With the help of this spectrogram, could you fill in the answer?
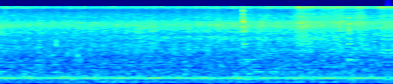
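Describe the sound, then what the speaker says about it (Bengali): Motor kalai greens fry in a pan while being stirred, producing an even, continuous sizzle over a low steady hum, with faint scrapes now and then. "সুন্দরভাবে নেড়ে চেড়ে দিব।"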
